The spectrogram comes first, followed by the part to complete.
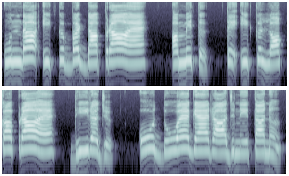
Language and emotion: Dogri, neutral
